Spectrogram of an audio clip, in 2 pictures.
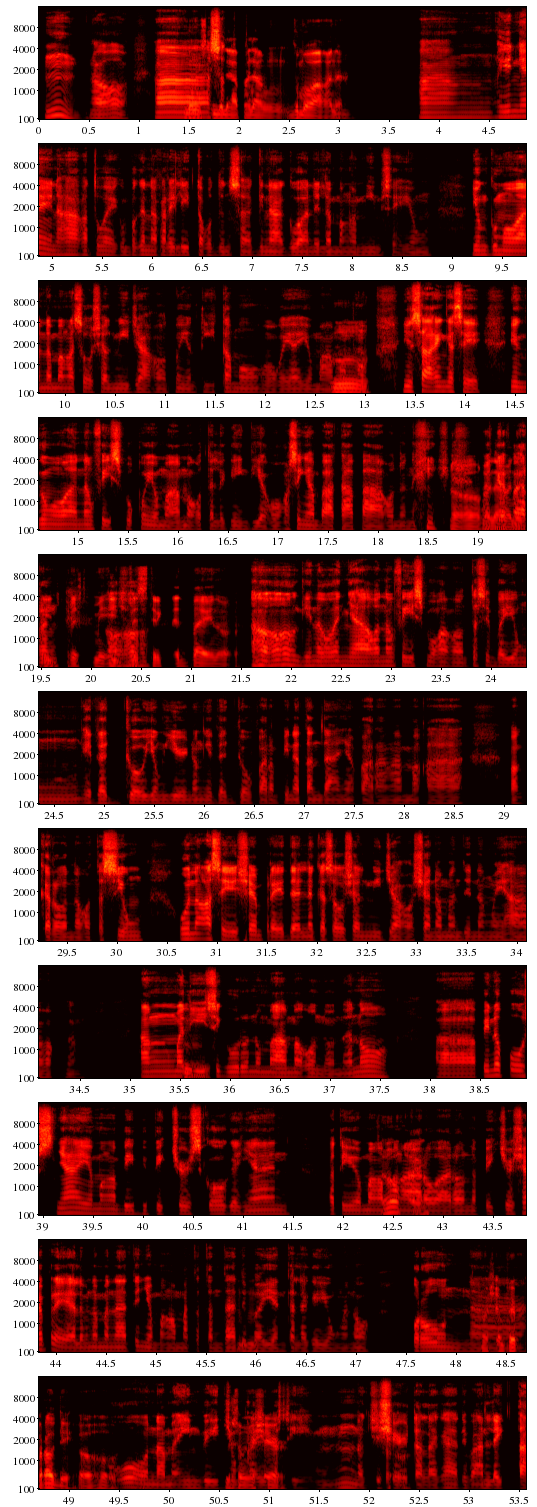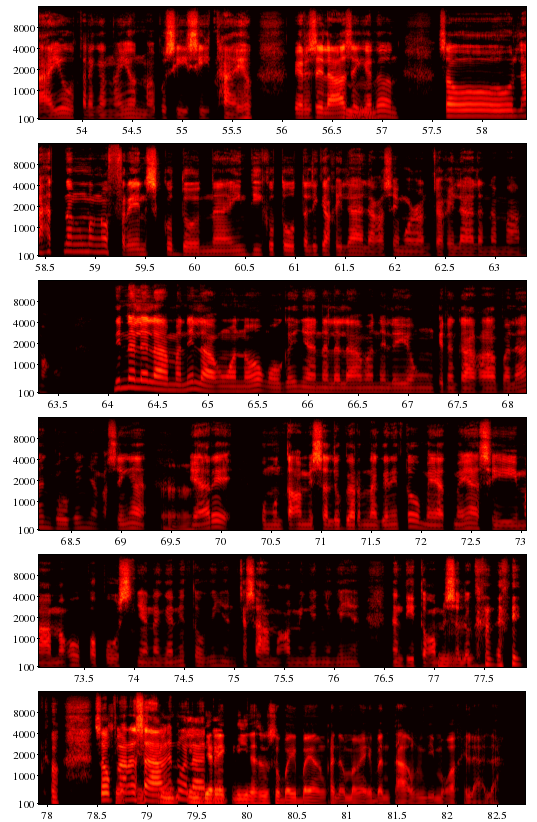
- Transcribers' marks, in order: laughing while speaking: "eh"; tapping; laughing while speaking: "tayo"; drawn out: "So"; laughing while speaking: "lugar na ito"
- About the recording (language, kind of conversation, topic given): Filipino, podcast, Paano mo pinoprotektahan ang iyong pagkapribado sa mga platapormang panlipunan?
